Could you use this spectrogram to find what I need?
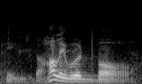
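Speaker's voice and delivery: normal talking voice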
